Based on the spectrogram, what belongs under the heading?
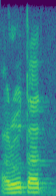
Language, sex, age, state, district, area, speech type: Assamese, male, 30-45, Assam, Nalbari, rural, spontaneous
